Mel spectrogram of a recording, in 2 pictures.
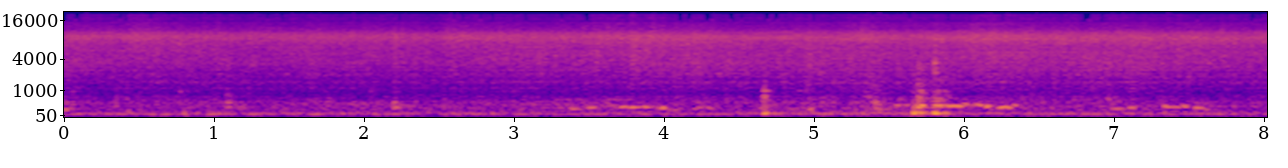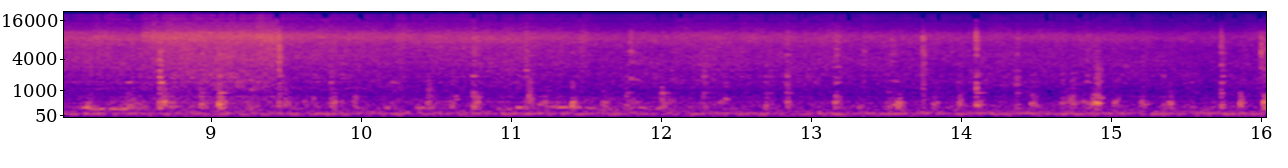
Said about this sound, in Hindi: आलू को मैंने चला लिया अच्छे से।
